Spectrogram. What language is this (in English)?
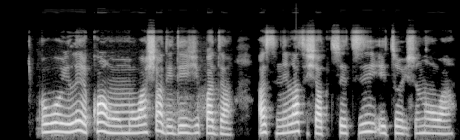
Yoruba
